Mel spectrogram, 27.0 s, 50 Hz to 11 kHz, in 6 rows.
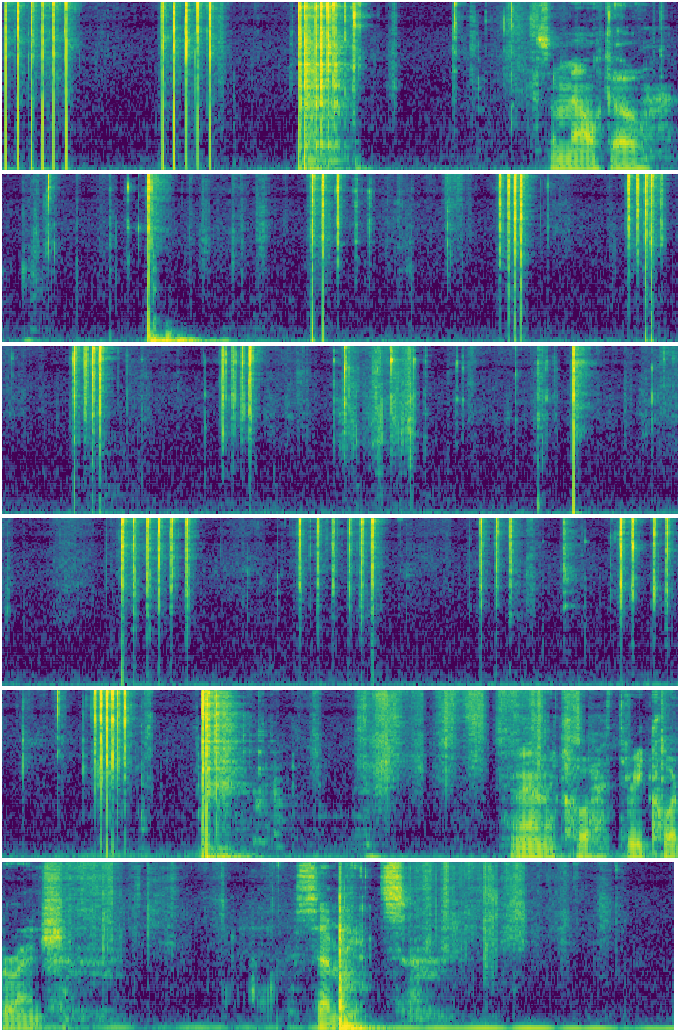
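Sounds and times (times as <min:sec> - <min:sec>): ratchet wrench clicking: 0:00.0 - 0:00.5, 0:01.1 - 0:02.4, 0:07.8 - 0:08.1, 0:08.7 - 0:09.7, 0:17.6 - 0:19.0
metal tools clicking and clinking: 0:02.0 - 0:02.4, 0:17.7 - 0:19.0.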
